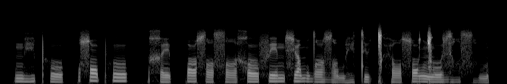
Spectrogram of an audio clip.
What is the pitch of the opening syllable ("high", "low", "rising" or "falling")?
rising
